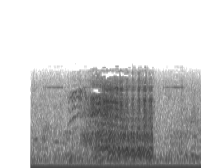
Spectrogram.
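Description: A horse whinnying once, a loud wavering call of about a second and a half.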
